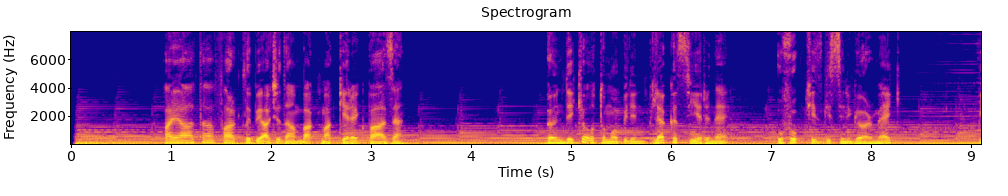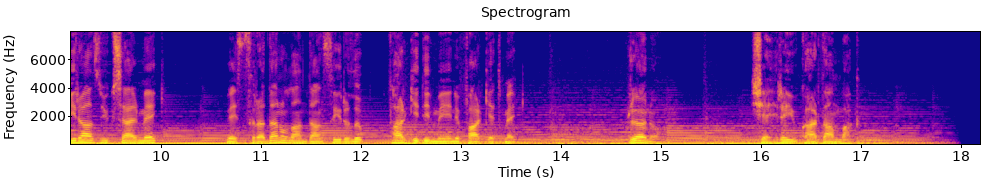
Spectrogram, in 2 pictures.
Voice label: turkish m narration

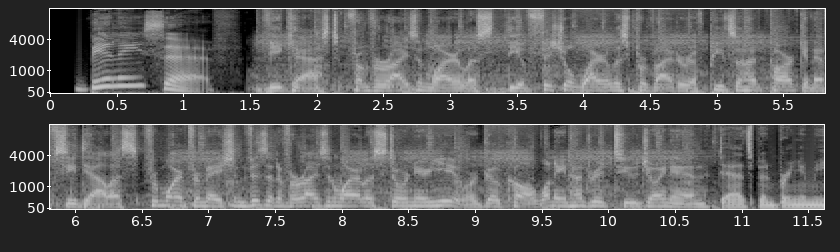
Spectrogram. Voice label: english us m commercial, voice demos

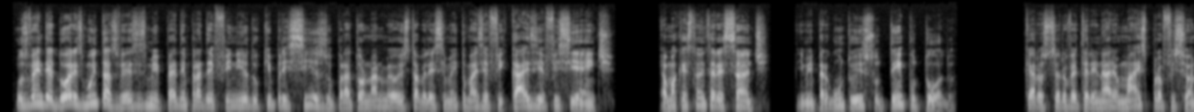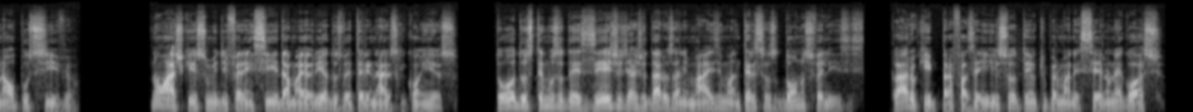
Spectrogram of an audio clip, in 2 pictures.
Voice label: brazilian m learning, portuguese; voice demos

